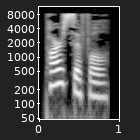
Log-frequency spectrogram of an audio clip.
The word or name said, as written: parsifal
